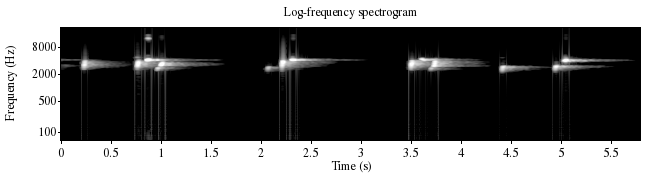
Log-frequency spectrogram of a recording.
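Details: Goldfinch giving short, sharp twittering calls in small clusters, several brief high chirps spaced irregularly through the recording, with no other sounds.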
